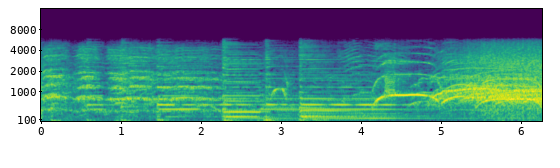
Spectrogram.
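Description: Acoustic guitar strummed through the song's closing chords. From about four seconds in, audience whoops and cheering rise over the guitar as the song ends.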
